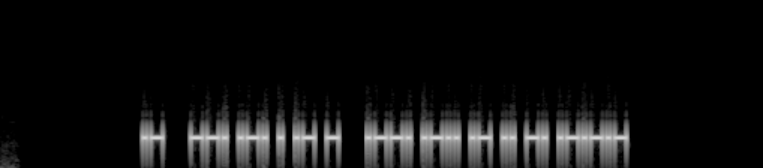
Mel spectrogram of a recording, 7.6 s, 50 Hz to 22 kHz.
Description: Morse code, heard as a keyed tone, about 30 wpm, 700 Hz. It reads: A GREAT PLAIN.
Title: Sentences from Top 1000 Words - Review Part 2 - 30wpm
